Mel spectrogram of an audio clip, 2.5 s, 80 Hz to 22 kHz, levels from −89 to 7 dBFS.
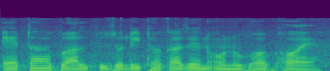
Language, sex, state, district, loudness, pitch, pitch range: Assamese, male, Assam, Hailakandi, -16 LUFS, 110 Hz, 105-115 Hz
